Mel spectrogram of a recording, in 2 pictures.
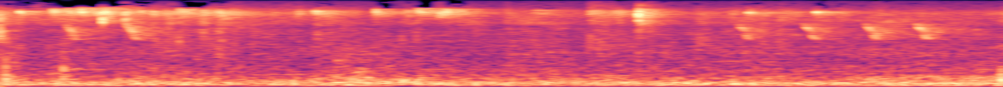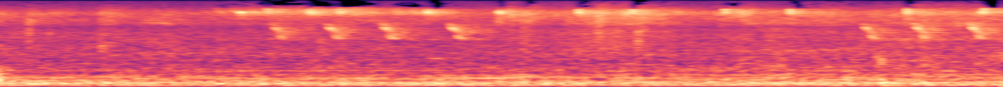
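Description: Outdoor ambience: a steady low background noise, with a bird giving short chirps in quick runs of about four, repeated several times.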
